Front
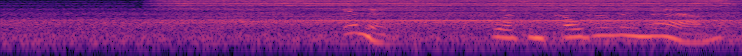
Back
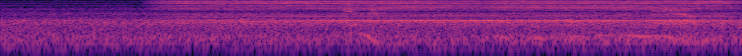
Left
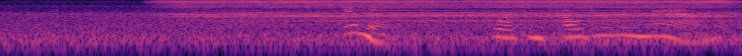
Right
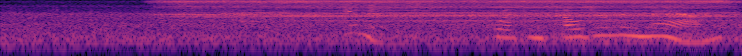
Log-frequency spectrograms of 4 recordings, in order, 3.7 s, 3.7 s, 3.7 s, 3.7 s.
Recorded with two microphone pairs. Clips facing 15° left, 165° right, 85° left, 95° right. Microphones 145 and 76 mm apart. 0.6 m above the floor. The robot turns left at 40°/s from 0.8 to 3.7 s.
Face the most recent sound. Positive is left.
turn(degrees=-35)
